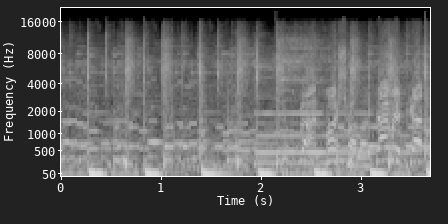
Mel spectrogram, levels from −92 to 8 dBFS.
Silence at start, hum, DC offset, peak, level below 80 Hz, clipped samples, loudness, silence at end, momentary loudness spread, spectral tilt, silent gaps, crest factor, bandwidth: 0 s; none; under 0.1%; -2 dBFS; -20 dBFS; under 0.1%; -18 LUFS; 0 s; 5 LU; -3.5 dB/octave; none; 16 dB; 16.5 kHz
